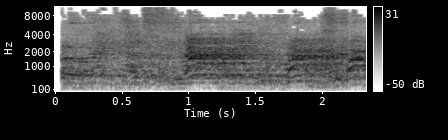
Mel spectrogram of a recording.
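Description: A dog barking over people talking.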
